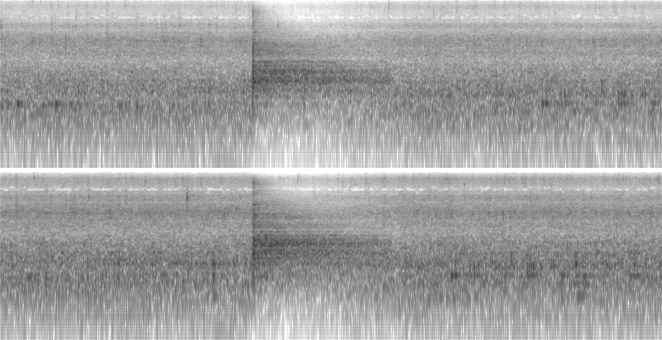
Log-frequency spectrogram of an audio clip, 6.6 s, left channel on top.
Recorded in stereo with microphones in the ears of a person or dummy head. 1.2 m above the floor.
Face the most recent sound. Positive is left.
turn(degrees=35)  # may be behind; listen again after turning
